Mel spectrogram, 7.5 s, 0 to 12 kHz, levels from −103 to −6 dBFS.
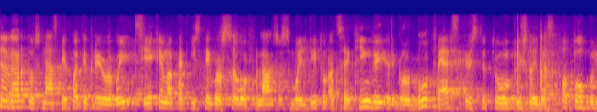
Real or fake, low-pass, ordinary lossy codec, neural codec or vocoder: fake; 7.2 kHz; AAC, 48 kbps; codec, 16 kHz, 2 kbps, X-Codec, HuBERT features, trained on balanced general audio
